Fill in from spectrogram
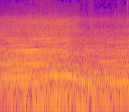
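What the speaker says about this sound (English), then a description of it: "See how that turbo kicks in." A turbocharged four-cylinder car engine accelerates with a steady rising drone and whir, close and loud, no voices.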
